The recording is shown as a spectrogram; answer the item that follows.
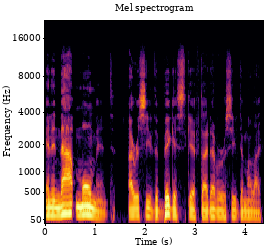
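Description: A man with an American accent and a plain, everyday voice speaks at a fairly quick pace in a fairly low pitch with ordinary pitch variation, in a dry, close sound with no echo on a very clean recording with a silent background. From Santa Monica, California. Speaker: yoga and meditation teacher. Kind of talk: casual interview.

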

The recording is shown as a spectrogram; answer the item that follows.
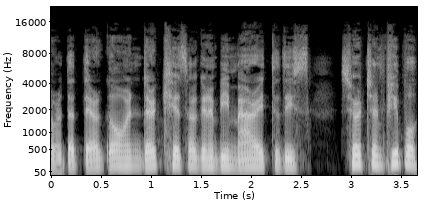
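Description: On a very clean recording with a silent background and a dry, close sound with no echo, a woman speaks in a very deep, low voice with ordinary pitch variation. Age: 50s. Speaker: psychologist. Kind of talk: casual chat.

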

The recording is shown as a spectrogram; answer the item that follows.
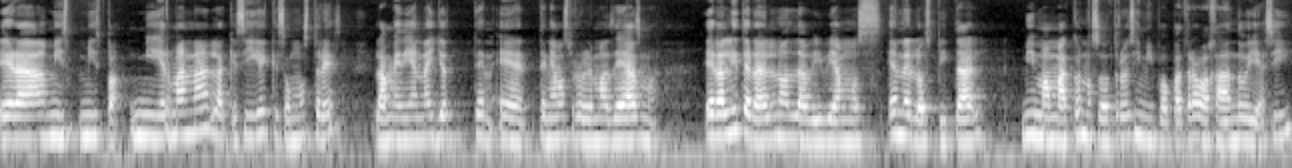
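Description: Her tone is bright and sharp, and this woman's pitch is fairly high. She keeps a monotone, flat intonation at a moderate pace. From northern Mexico, Torreón, Coahuila. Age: 20s. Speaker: architect. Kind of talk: interview.

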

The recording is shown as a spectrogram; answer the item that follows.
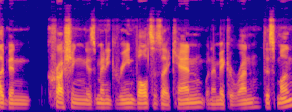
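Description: In a Western Canadian accent, the speaker talks at a fairly quick pace, with a dry, close sound and no echo. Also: man. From Canada. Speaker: game community moderator. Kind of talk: casual chat.

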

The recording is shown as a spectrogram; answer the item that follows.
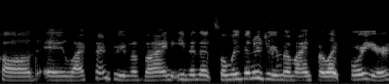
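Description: In an American accent, a woman with an ordinary speaking voice talks at a fairly high pitch with lively intonation. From South Carolina. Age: young. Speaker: college student. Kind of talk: interview.

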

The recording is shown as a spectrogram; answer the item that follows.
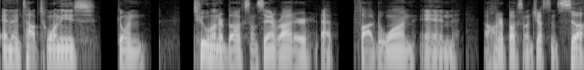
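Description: A man with an American accent and a plain, everyday voice speaks at a fairly slow pace and fairly low pitch with ordinary variation, on a very clean recording with a silent background. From Florida. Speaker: sports betting co-host. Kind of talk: casual chat.

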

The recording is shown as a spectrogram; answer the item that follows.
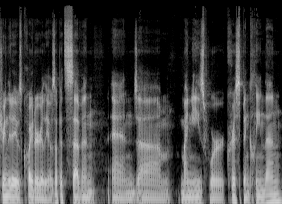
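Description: A man with a very deep, low pitch talks at a moderate pace with fairly even intonation. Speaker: podcast co-host. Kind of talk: casual banter podcast.

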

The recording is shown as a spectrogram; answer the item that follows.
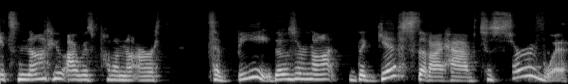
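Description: Using a normal speaking voice with an American accent, a woman talks at a fairly slow pace and a fairly high pitch, with lively intonation. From US South, New Orleans. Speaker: psychotherapist and life coach. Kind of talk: interview.

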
